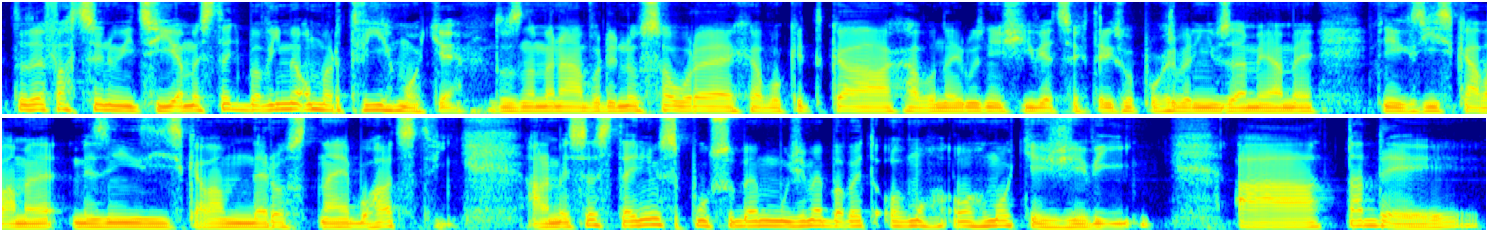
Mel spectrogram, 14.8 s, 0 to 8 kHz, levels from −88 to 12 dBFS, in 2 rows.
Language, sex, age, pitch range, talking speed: Czech, male, 20-39, 100-115 Hz, 200 wpm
